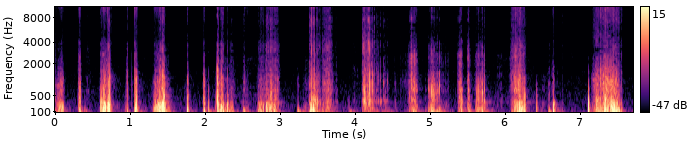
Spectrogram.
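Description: Long gold metal claw nails scratch across a round, flat, solid cork coaster board. The result is a steady run of short, dry scratching and rasping strokes with brief pauses between them. Each stroke has a soft, low-heavy body and stops quickly with almost no ring.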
